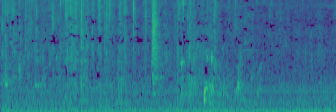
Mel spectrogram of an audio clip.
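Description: Water dripping and splashing in a concrete lobster tank, with scattered small clicks and one louder sharp splash about two seconds in.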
